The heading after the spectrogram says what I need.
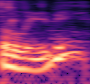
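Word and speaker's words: Selene: It's pronounced Seleni.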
